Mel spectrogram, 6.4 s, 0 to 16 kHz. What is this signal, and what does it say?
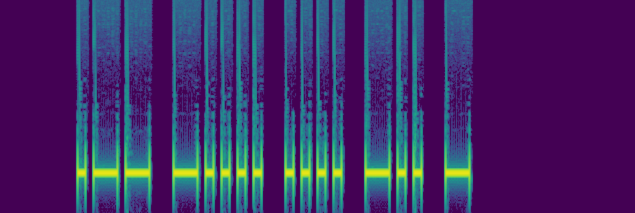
Morse code, heard as a keyed tone, about 15 wpm, 700 Hz. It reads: W6HDT
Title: USA Call Signs - 5 Characters - Repeated 3x - 15wpm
